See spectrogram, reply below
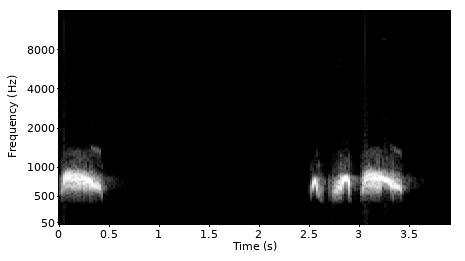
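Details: Spotted dove in a high-toned trapping lure. The tail of a long coo fades out, then after a silent gap comes a full three-part phrase: a short note, a rising note and an extended wavering coo.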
